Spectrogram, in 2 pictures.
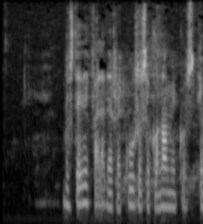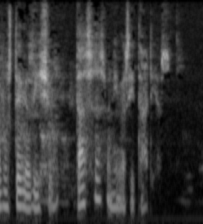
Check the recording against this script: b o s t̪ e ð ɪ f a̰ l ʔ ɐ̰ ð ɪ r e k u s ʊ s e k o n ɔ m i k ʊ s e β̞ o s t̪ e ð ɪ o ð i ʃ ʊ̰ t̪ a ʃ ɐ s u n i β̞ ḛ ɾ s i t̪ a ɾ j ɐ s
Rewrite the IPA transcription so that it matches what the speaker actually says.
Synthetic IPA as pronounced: b o s t̪ e ð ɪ f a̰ l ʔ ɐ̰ ð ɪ r e k u s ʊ s e k o n ɔ m i k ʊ s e β̞ o s t̪ e ð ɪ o ð i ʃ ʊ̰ t̪ a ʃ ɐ s u n i β̞ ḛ ɾ s i t̪ a ɾ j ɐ s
